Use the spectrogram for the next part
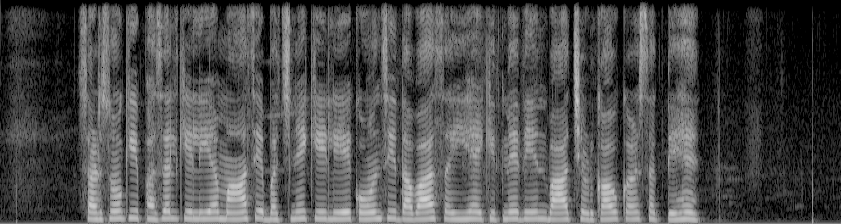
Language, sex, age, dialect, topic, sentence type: Hindi, female, 18-24, Garhwali, agriculture, question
